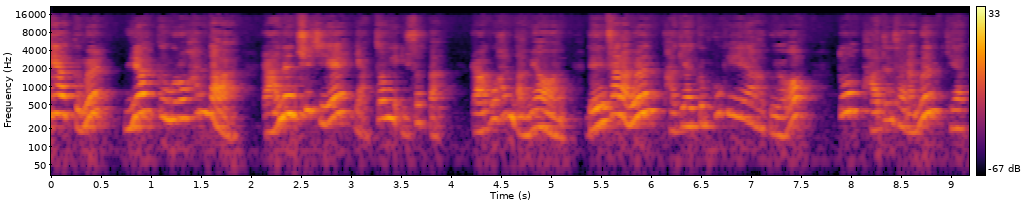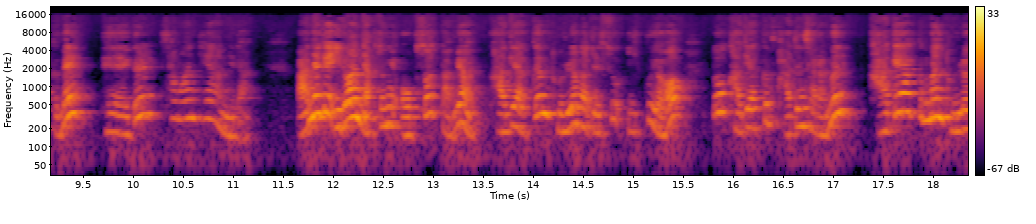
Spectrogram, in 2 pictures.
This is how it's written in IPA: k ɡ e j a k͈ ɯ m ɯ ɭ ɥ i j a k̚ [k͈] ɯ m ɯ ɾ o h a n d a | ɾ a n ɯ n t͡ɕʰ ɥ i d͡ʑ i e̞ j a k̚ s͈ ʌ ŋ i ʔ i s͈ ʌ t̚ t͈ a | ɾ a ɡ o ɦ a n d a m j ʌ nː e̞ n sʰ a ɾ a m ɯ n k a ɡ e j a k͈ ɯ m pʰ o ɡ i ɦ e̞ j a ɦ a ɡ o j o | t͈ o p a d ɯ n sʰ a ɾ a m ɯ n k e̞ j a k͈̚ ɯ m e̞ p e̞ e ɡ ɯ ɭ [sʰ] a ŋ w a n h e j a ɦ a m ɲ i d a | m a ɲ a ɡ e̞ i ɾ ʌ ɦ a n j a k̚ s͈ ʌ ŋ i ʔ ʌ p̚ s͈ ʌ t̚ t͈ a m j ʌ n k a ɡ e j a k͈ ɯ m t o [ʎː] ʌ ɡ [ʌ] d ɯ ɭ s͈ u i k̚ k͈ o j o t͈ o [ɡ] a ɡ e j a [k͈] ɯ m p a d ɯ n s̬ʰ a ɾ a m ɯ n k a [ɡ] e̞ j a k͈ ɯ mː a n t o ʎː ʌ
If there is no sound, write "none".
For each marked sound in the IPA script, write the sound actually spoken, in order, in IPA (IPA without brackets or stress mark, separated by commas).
k͈, sʰ, ʎː, a, k, k͈, ɡ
